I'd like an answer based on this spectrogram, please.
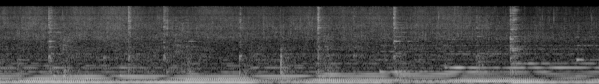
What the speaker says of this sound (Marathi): त्याच्यानंतर लगेचच आपल्याला टोमॅटोच्या मोठ्या मोठ्या फोडी टाकायच्या आहेत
